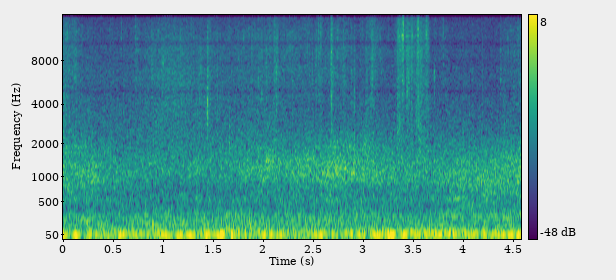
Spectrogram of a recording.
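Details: Loud low wind-like roaring noise dominates, with faint crackles above it and no clear animal sound.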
